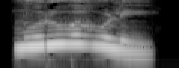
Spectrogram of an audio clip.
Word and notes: ಮುರುವನಹುಳಿ: muruvana huḷi

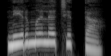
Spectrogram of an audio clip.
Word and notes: ನಿರ್ಮಲಚಿತ್ತೆ: nirmala citte

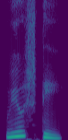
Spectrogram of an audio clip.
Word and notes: ವ್ಯಷ್ಟಿ: vyaṣṭi

